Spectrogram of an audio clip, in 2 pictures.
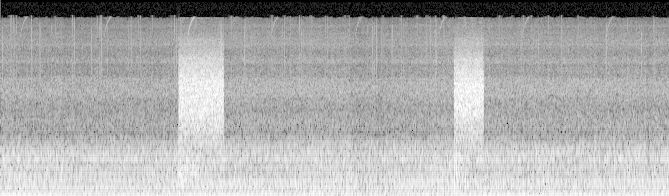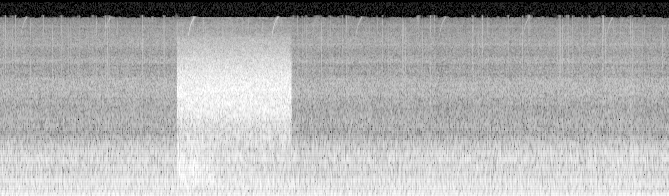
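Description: A small plane's engine drones steadily and loudly.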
